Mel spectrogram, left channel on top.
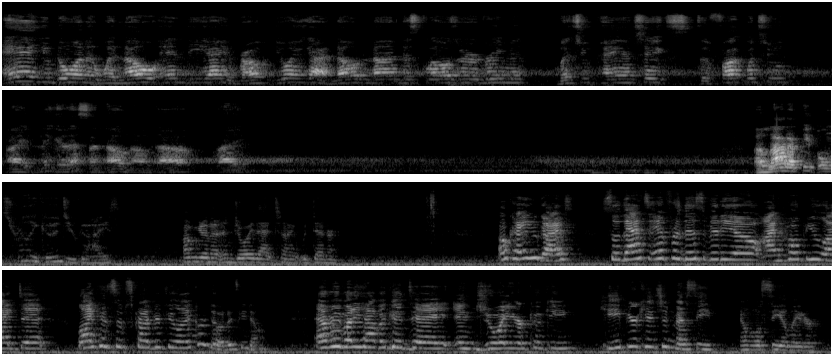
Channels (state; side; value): different; both; correlation 0.00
